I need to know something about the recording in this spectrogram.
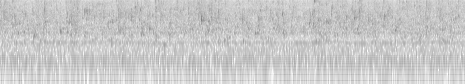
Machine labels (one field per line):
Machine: pump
